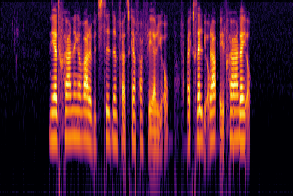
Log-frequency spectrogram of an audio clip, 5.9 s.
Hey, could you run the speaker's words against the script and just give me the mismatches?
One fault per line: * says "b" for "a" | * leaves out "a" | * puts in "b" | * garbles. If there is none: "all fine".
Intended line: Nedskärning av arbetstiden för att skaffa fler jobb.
* garbles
